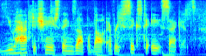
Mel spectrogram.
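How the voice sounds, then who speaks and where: Music is playing in the background. Over it, a man talks at a medium pitch. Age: 40s. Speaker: YouTuber. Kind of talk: casual talk to camera. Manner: occasional stutter.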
